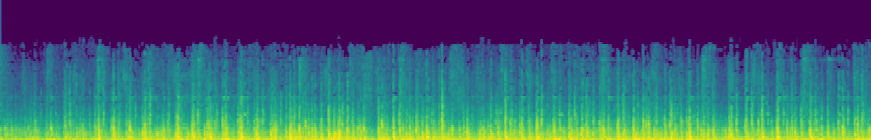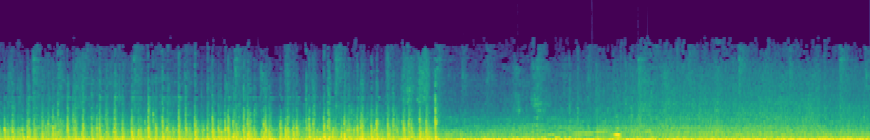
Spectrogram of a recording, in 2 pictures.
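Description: A loud, continuous rattling roar of the newly reopened scenic railway, a grade II* listed wooden roller coaster, its train clattering along the track, rapid rhythmic knocking throughout, shifting to a deeper rumbling rush near the end. No voices are heard.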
